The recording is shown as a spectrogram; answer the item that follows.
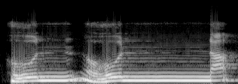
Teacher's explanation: لام زبر لا، ہا نون پیش ہن، نون زبر نا، لاہن، ہا یہ جو ہے لام کے بعد جو ہا ہے یہ ہا بھاری ساؤنڈ کے ساتھ پڑھا جائے گا، کیونکہ جس حلق سے یہ ادا ہوتی ہے اس حلق کا تعلق سینے کے ساتھ ہے، ہن، اس طریقے سے، نون کے اوپر شد ہونے کی وجہ سے غنہ کریں گے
